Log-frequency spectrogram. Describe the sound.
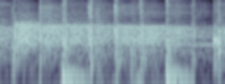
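Clapping to welcome a guest on a talk show, a steady run of sharp separate claps at a fairly even pace, with no talking.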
